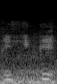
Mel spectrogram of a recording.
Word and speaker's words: グスク: グスクでございますお城のことをグスクぐしと読むのは沖縄の方言ですこればっかりは百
